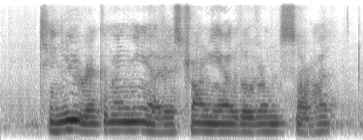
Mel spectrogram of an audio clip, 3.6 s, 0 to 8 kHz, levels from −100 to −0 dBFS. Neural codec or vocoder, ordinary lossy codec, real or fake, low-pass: codec, 16 kHz, 2 kbps, FreqCodec, smaller model; none; fake; 7.2 kHz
